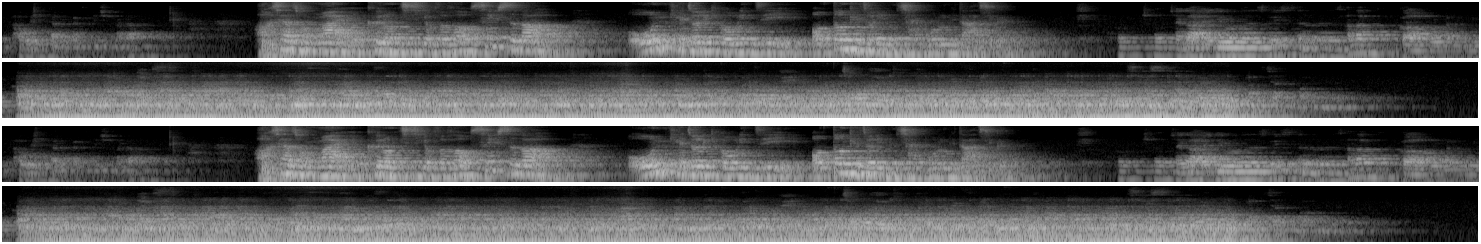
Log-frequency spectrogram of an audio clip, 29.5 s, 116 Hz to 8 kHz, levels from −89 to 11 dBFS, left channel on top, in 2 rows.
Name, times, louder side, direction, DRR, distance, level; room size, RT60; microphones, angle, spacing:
voice 1, 0.1-0.8 1.1-1.3 10.8-10.9 11.2-11.3 11.5-13.6 14.0-15.3 16.1-20.0 21.8-22.7 23.2-25.2 25.8-28.2, equal, 50° left, -4 dB, 1.1 m, -33 dB
voice 2, 2.5-5.5 6.3-10.1, right 1 dB, 20° right, -4 dB, 0.5 m, -24 dB
sound 1, 14.9-27.1, left 2 dB, 75° left, 0.8 m, -18 dB
5.6 x 2.4 x 2.4 m, 1.5 s
head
